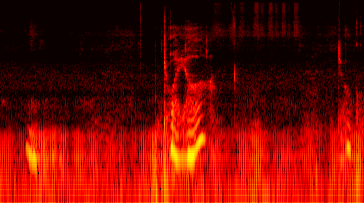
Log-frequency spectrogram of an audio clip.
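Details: Pet cat, freshly awake and wanting food, purrs with a continuous low throbbing rumble. A woman's cooing speech is heard clearly mid-way and again briefly near the start and end.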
